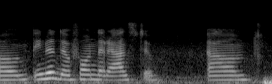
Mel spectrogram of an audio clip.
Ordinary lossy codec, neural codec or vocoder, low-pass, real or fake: none; codec, 24 kHz, 0.9 kbps, WavTokenizer, medium speech release version 2; 7.2 kHz; fake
